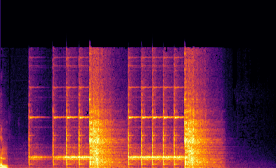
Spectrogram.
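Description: Short electronic menu chimes ring out in quick succession.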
